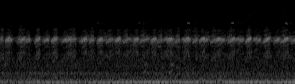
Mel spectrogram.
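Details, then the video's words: Rice-paddy frogs during farming preparation, many voices overlapping in quick rhythmic croaks near three a second, a ringing high band throughout, faint scattered chirps above and a low background hum. "농사준비하는 논에서 개구리 울음소리"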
